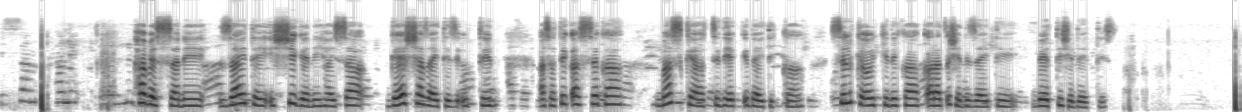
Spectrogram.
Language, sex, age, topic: Gamo, female, 25-35, government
